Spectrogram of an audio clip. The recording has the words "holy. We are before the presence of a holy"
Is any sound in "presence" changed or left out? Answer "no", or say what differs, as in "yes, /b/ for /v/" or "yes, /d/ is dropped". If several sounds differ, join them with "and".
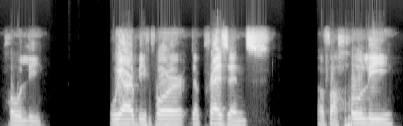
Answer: no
